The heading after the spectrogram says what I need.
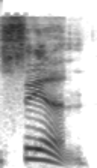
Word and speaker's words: Sin: Yes, that's how we are taught to pronounce that word for that wilderness, Samak Yod Nun, sin.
